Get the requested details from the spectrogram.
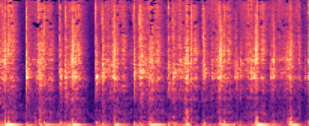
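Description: Long nails scratch and tap the panel of a flattened brown corrugated cardboard box with a printed recycling symbol. Irregular dry taps and bright, papery scratching come at an uneven pace over a steady low hum.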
